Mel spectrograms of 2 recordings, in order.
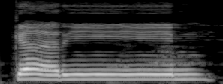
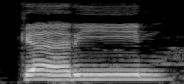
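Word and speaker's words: كريم: yang dibaca dengan tipis yang pertama yaitu huruf ra yang berharakat kasrah atau kiswah lain yaitu tanwin kisrah contohnya misalnya Karim Karim ketika pengucapan huruf ra dibaca dengan tipis Karim ataupun centang lain minhairin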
